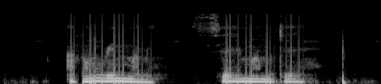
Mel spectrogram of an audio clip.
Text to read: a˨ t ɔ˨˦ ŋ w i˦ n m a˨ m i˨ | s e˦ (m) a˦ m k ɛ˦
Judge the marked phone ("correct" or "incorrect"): correct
